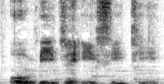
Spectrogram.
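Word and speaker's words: objek: r-e-s-p-e-k so instead of instead of object o b-j-e-c-t it would be o-b-j-e-k so object respect subject project and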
